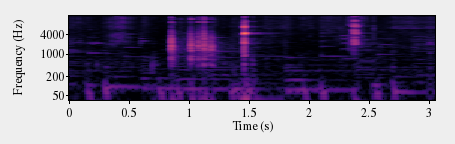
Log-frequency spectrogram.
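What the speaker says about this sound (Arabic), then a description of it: "هاي 50 جرام من الزبدة بنحط عليهم كوب من السكر البني وبنحركهم شوي مع بعض" Butter and brown sugar being stirred together in a bowl for toffee cheesecake cups, with a cluster of light metallic clinks and scrapes, close and fairly faint amid soft room noise.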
